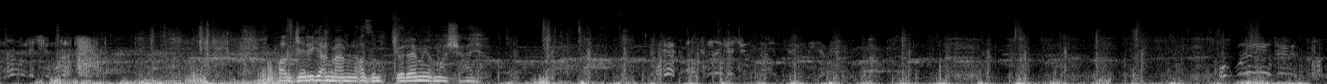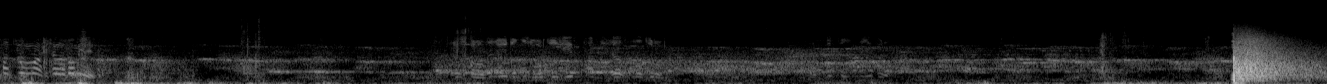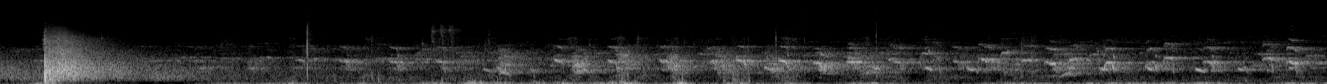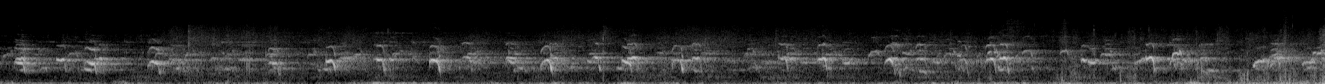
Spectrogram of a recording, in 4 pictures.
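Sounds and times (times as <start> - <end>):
hunting dogs barking and baying: 0.0 - 53.0
gunshots: 25.6 - 29.0.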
